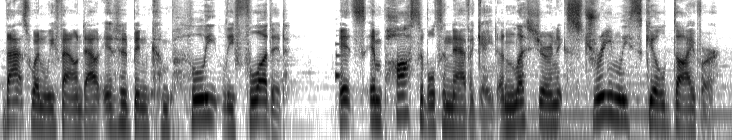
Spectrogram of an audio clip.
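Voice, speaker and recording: A man's voice: medium pitch, lively intonation, moderate pace, natural voice. An actor playing a loyal, earnest prisoner explaining things to his companions, with game music behind. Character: loyal male prisoner crew member, earnest. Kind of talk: game voice acting.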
